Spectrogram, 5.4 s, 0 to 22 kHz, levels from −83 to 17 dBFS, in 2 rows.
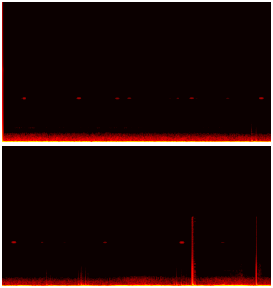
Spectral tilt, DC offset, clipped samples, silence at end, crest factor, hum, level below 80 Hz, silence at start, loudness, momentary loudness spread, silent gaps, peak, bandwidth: -10 dB/octave; under 0.1%; under 0.1%; 0 s; 10 dB; none; -16 dBFS; 0 s; -24 LUFS; 9 LU; none; -6 dBFS; 0.9 kHz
